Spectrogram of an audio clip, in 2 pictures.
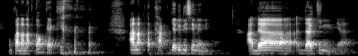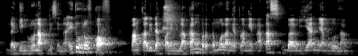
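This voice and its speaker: A man teaching Quran recitation to a congregation, drawing out slow chanted verses and joking between drills. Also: medium pitch. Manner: demonstrates slow drawn-out recitation, joking asides. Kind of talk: live tajwid class with congregation. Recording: echoey room.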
